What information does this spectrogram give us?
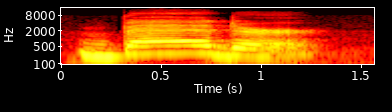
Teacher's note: these two t's they're changing to a d sound in american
